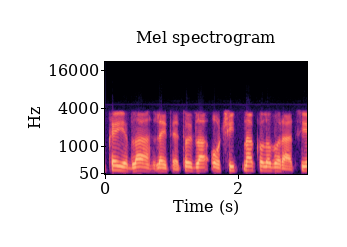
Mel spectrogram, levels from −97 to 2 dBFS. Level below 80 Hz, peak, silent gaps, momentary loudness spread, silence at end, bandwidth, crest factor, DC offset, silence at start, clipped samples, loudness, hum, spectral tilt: -68 dBFS; -2 dBFS; none; 3 LU; 0 s; 3.9 kHz; 14 dB; under 0.1%; 0.05 s; under 0.1%; -16 LUFS; none; -9.5 dB/octave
